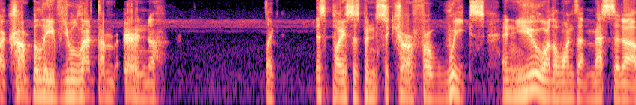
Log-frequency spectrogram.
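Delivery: hostile, accusing, aggressive bugbear voice. Narrator voicing a bugbear in a scene, aggressive bugbear voice. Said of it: "the bugbear is uh having a bit of aggression".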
